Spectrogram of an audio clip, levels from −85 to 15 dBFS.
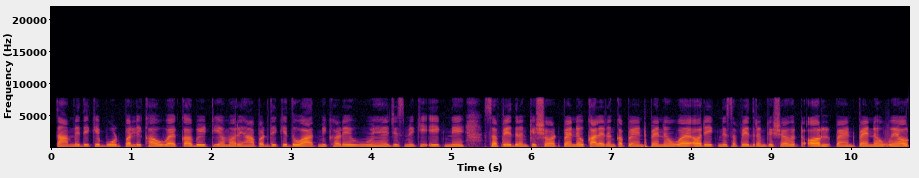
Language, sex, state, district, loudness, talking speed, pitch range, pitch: Hindi, female, Goa, North and South Goa, -18 LUFS, 275 wpm, 215-225 Hz, 220 Hz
